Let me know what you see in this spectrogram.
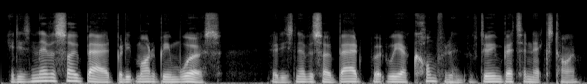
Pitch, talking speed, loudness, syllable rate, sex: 120 Hz, 255 wpm, -17 LUFS, 6.2 syllables/s, male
